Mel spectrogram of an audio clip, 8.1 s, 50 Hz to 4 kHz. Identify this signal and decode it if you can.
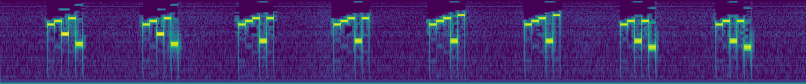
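Five-tone selective call (ZVEI), heard as quick runs of five tones, tones of about 70 ms. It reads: 89502 89502 89030 89030 89033 89033 89391 89391
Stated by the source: Five-tone ZVEI selective call received on an SDR.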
